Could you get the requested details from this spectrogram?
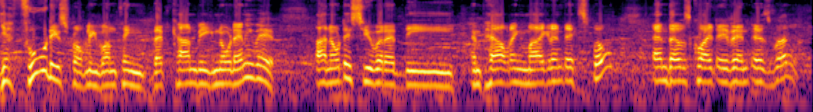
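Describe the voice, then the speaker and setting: A man's voice: a little high, a little fast. A man interviewing guests at an awards event in a friendly, effusive manner. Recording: event with music and crowd chatter.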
